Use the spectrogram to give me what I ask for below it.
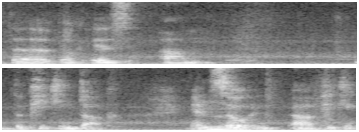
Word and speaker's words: Peking: China is Beijing and the peaking is the Cantonese pronunciation of Beijing or bucking and Cantonese so they just kept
